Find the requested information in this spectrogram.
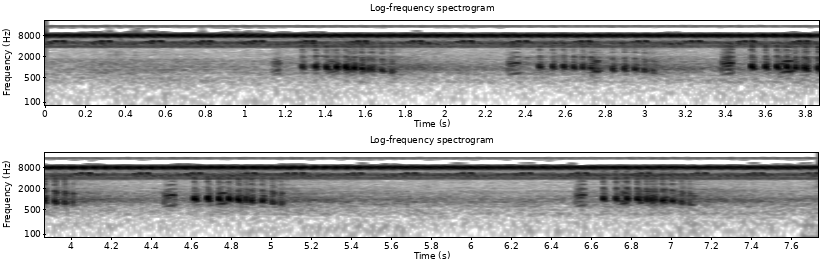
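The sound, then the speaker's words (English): An unusual bird call heard outdoors in March or November repeats six times as short, low, harmonically rich calls at a fairly even pace, set against a continuous shrill insect drone. “this really incredible bird call. And it sounds like this.”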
